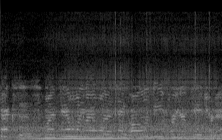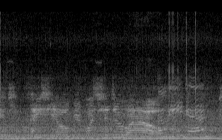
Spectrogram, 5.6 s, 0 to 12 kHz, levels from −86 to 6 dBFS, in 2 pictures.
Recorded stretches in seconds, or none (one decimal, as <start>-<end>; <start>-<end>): 0.0-5.6

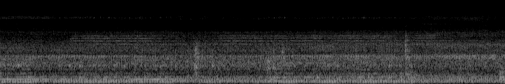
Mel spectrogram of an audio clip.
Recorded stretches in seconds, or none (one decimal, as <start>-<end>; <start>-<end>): 0.0-5.1

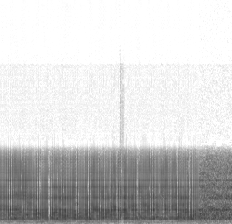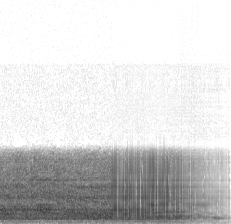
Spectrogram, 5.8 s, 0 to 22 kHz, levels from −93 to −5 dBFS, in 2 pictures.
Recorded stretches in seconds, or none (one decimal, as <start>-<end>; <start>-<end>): 2.5-4.3

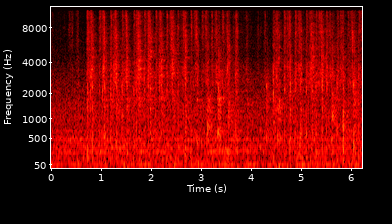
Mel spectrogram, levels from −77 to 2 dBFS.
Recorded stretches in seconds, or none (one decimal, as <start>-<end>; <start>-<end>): 0.0-2.6; 3.2-3.8; 5.3-6.2

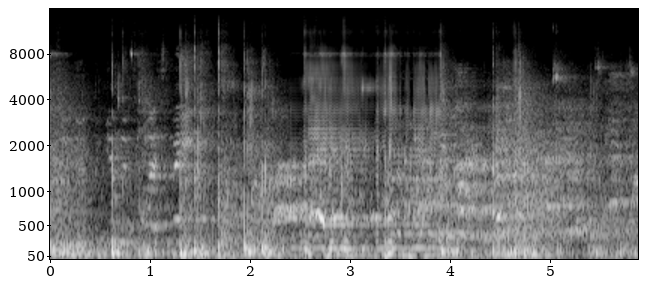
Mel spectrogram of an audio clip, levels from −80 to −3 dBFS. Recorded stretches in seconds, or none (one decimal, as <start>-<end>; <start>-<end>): 0.0-2.4; 3.9-5.9

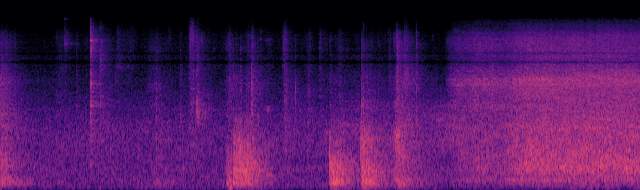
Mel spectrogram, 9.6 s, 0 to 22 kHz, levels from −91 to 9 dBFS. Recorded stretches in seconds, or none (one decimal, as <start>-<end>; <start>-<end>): 7.2-9.0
